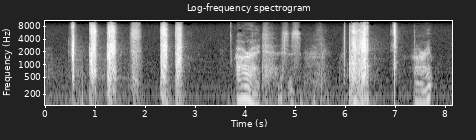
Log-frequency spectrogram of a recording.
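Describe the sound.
Duct tape being pulled and handled, with several short, sharp ripping bursts in quick succession, then a voice talking with a few more tearing sounds mixed in.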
